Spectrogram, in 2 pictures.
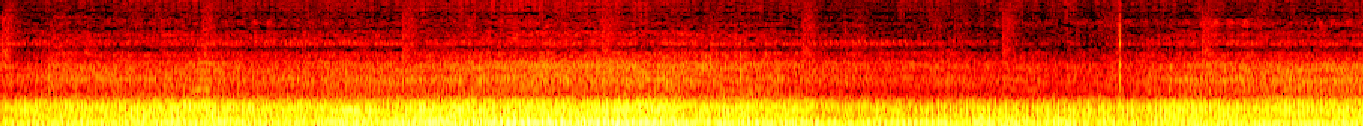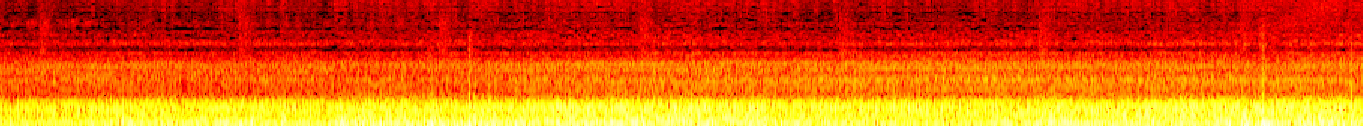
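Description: Honda Vario scooter riding along, heard as a dense low rumble of wind on the camera microphone over engine and road noise, growing louder as it gathers speed.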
